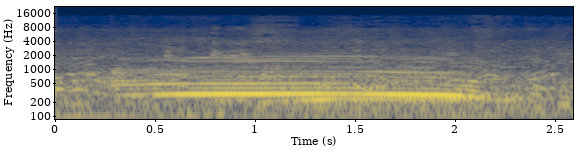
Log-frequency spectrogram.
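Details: Friesian cow with her calf at Khochabari livestock market, Sadar, Thakurgaon, on 19 December: one long, steady, level moo of about a second and a half, rich in harmonics, over faint market murmur.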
